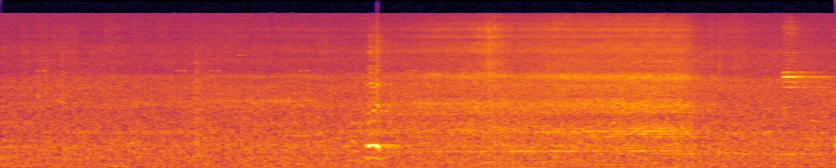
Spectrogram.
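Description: Steady hum of idling car engines, which grows a little and carries a held tone through the middle seconds. A single short shouted call cuts in just before halfway.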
